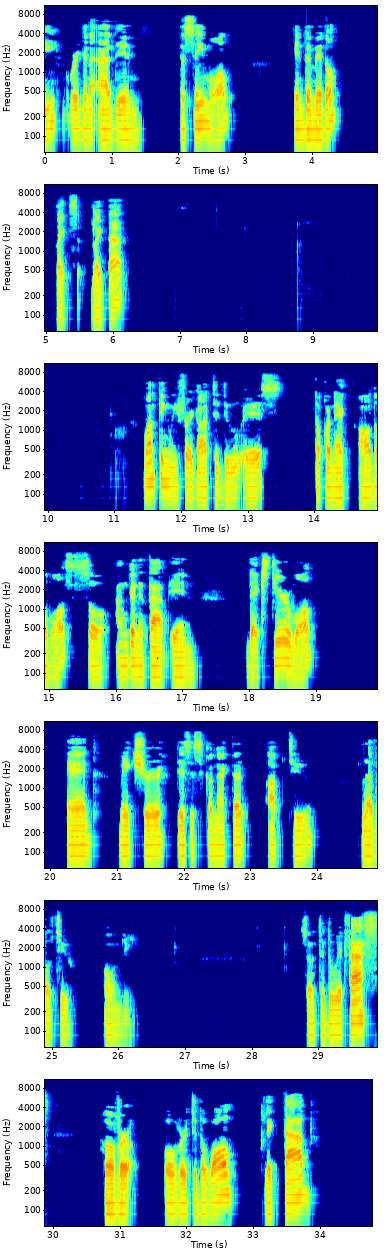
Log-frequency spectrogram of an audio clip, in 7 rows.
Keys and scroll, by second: 9.7 Escape, 10.8 F1, 14.7 Tab, 28.3 Escape, 32.8 Tab.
